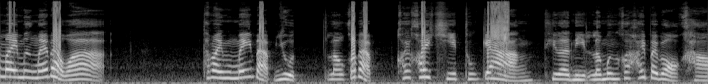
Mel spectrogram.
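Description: Violent cracks break through loud moments of this speech clip at 0.10–0.14, 0.53–0.60, 2.60–2.63, 3.52–3.67, 4.22–4.25 and 4.88–5.09 s. This is integer overflow: peaks pushed up to about 3 dB past full scale wrapped to the opposite sign instead of being limited.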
